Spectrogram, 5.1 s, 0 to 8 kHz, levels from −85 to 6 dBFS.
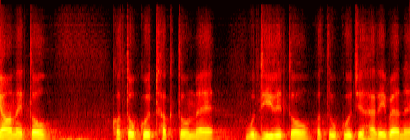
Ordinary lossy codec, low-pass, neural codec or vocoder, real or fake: none; none; codec, 16 kHz, 0.3 kbps, FocalCodec; fake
